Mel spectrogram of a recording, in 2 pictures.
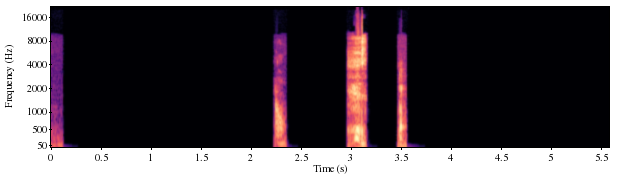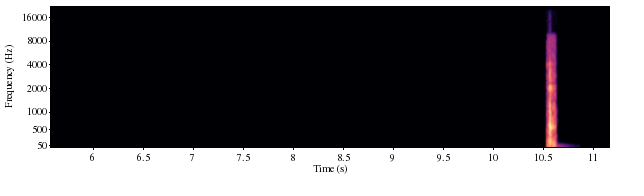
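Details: Hiccups that come after breakfast, lunch or every meal over several days: short abrupt gulping sounds, four to five over about eleven seconds, separated by silence.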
